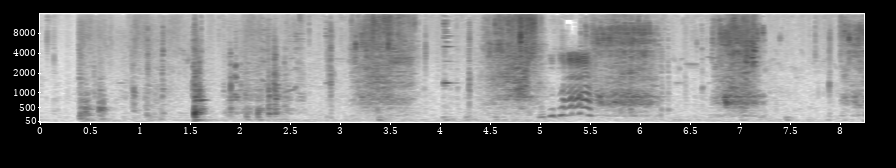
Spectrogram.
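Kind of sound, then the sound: animal, goats bleating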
